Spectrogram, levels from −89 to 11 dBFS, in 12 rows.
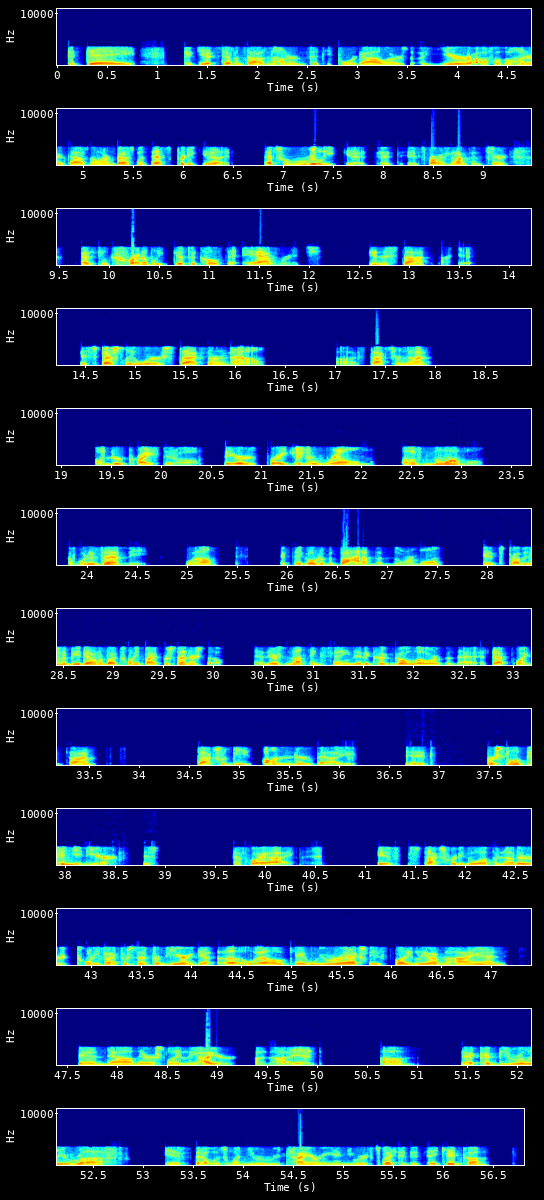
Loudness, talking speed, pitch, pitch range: -20 LUFS, 170 wpm, 110 Hz, 95-125 Hz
